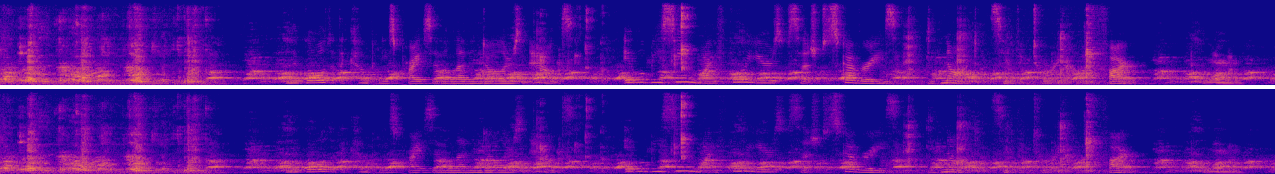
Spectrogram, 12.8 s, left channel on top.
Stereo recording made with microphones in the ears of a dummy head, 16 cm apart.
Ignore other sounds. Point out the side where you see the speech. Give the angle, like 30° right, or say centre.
40° left.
